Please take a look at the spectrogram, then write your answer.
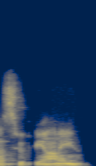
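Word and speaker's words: Soufiani: the record for us my name is Cena sufyani first name is spelled s i n a last name is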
